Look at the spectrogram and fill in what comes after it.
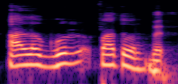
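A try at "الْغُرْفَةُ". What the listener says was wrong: Al-ghurfatu, ya, ada alif lamnya, ingat? Kalau ada alif lamnya maka nanti tanwinnya akan dihilangkan. Al-ghurfatu.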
